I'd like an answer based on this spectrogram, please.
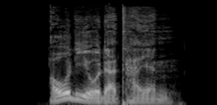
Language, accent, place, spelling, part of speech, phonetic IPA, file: German, Germany, Berlin, Audiodateien, noun, [ˈaʊ̯di̯odaˌtaɪ̯ən], De-Audiodateien.ogg
- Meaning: plural of Audiodatei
